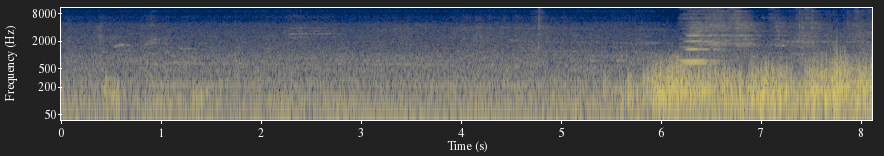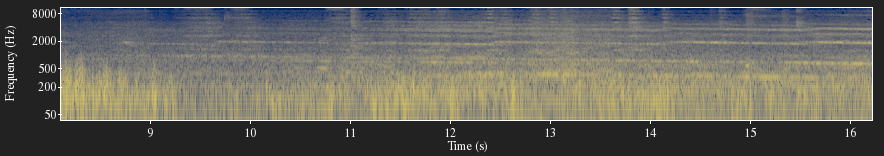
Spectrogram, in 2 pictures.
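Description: A tram approaches and rolls into the stop, its wheels rumbling on the rails.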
